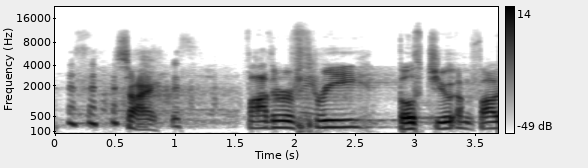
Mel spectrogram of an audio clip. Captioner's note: laughs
